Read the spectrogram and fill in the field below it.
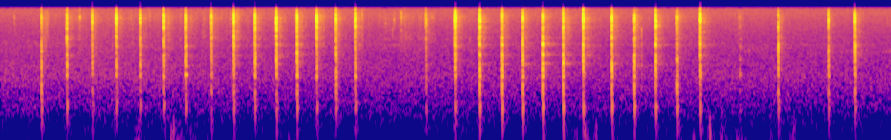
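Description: A Cold Steel Bowie Bushman knife chops into Caragana wood with a steady run of sharp, woody knocks, about two or three blows a second, close up and with no voices.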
